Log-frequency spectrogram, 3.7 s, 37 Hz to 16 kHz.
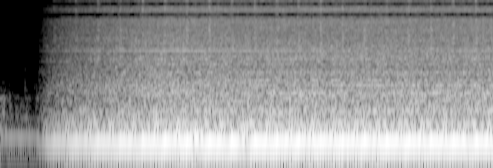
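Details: Abandoned, fire-damaged 1977 Chevy Silverado after a new front seal and about a gallon of gas: catches and settles into a steady, even idle, smooth low rumble, no ticks or knocks.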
